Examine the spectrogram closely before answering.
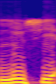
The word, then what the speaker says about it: Luscii: Download the Lucy app right now and connect to this service. Lucy is spelled Luscii.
